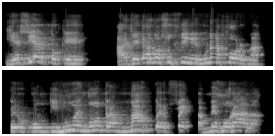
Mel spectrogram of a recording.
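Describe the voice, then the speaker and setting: A man's voice: very high-pitched, normal speed, reverberant, rough recording. A man preaching a sermon in an emphatic way, putting questions to himself and answering them.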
